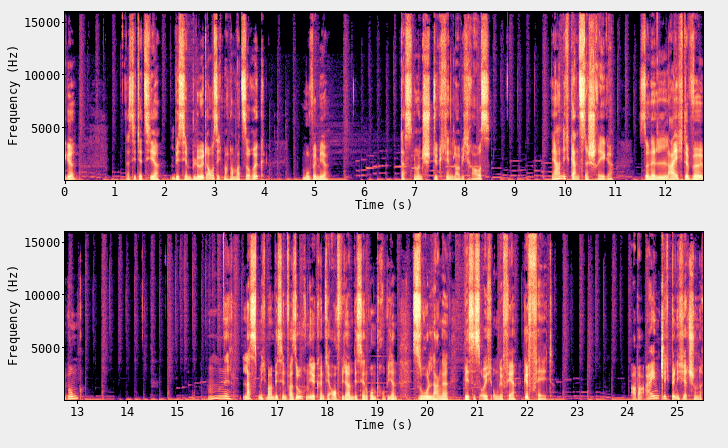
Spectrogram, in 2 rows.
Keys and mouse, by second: 2.0 ctrl+z, 3.0 middle click, 3.1 Tab, 3.3 middle click, 4.6-6.4 drag, 4.6-5.8 right drag, 6.0-7.8 right drag, 6.6-7.7 drag, 7.5 Tab, 8.5-9.9 middle drag, 12.5 Tab, 12.7 middle click, 13.6-15.4 drag, 15.6-17.3 right drag, 16.2-18.1 drag, 17.7 middle click, 18.1 middle click, 18.6 Tab, 19.2 Tab, 20.0-21.8 drag, 21.6 Tab, 21.9-23.1 middle drag, 23.3 Tab, 24.0 right click, 24.6 a, 25.4 s.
